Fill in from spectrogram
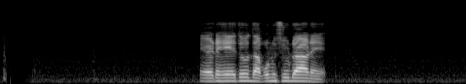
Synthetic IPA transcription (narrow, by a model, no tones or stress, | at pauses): eːʈəɦeːt̪uʋɐd̪akunusuɖaːne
